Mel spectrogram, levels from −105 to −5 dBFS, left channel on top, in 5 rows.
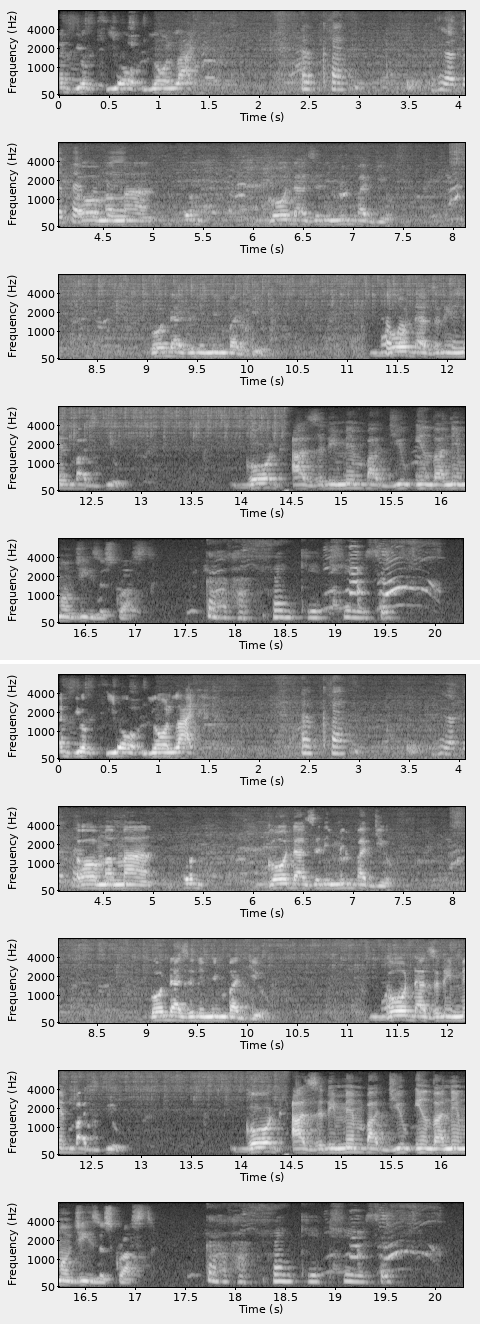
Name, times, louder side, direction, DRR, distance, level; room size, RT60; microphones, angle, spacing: voice 1, 0.0-1.6 4.2-5.5 6.0-7.4 8.9-10.2 11.2-12.8 13.9-17.2, right 5 dB, 50° right, 0.3 m, -21 dB
sound 1, 0.9-11.2, left 2 dB, 60° left, 1.0 m, -40 dB
voice 2, 1.2-1.6 2.3-2.5 3.0-3.1 3.5-4.8 5.8-6.0 6.9-7.0 7.8-9.0 9.9-10.0 10.8-12.3 16.8-17.1 17.5-17.9 18.9-20.1, left 7 dB, 85° left, 0.5 m, -32 dB
voice 3, 2.4-3.1 8.6-8.7 17.7-19.5, right 2 dB, 5° left, 0.6 m, -28 dB
Water tap faucet / Sink (filling or washing), 8.0-14.4, left 4 dB, 35° left, 0.8 m, -38 dB
3.1 x 2.5 x 2.3 m
head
